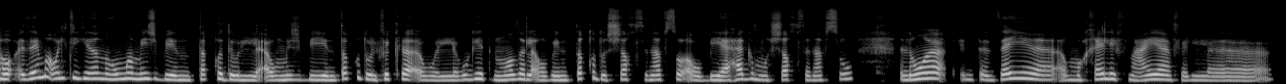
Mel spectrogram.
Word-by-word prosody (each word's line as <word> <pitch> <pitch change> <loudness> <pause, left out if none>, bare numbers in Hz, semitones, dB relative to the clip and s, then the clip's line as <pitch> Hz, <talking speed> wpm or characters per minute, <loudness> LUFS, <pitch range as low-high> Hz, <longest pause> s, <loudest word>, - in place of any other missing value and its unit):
هو 245 -1 +3
زَي 270 +6 +3
ما 360 - +3
قُلتِ 280 +1 0
كده 265 0 +3
إن 260 -1 +1
هُم 250 +3 +3
مش 260 +1 +3
بينتقدوا 220 +1 +1
ال 200 -1 +1
أو 190 +1 0
مش 210 +1 -1
بينتقدوا 210 +6 0
الفكرة 235 +3 +1
أو 195 -3 -1
ال 190 +1 -1
وجهة 230 +4 +1
النظر 220 +3 +2
أو 195 - -1
بينتقدوا 205 +6 -1
الشخص 230 +1 -6
نَفْسه 220 +2 -2
أو 195 - 0
بيهاجموا 205 +4 0
الشخص 215 +1 -5
نَفْسه، 205 +6 -5 0.5
إن 210 - 0
هو 270 +2 +5 0.2
أنت 225 +1 -8
إزاي 245 +6 +2 0.3
مخالف 235 +4 -1
معايا 215 +3 +2
في 195 -2 -9
ال 195 0 -4
آآ 180 +2 -4
220 Hz, 165 wpm, -22 LUFS, 200-245 Hz, 0.5 s, هو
